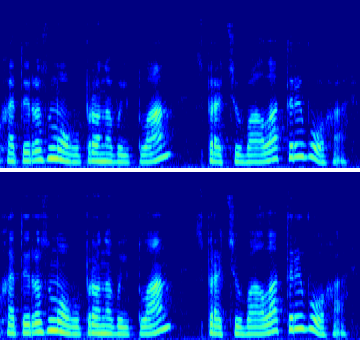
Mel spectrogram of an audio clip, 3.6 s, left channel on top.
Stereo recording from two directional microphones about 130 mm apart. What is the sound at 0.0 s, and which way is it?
Speech, 40° right (ahead or behind).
